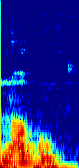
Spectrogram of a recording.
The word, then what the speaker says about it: logo: So, O at the end of the word will be pronounced as U, like logo.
